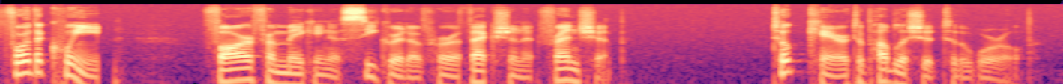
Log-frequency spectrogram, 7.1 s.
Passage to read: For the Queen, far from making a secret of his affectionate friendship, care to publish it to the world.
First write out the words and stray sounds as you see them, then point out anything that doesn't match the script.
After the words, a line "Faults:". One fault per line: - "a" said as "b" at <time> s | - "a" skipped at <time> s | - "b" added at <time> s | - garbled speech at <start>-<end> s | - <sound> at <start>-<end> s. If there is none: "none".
For the Queen, far from making a secret of her affectionate friendship, took care to publish it to the world.
Faults:
- dropout at 0.6-0.8 s
- "his" said as "her" at 2.9 s
- "took" added at 5.1 s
